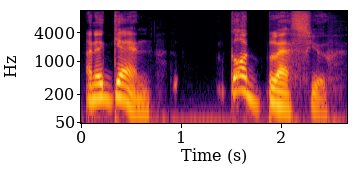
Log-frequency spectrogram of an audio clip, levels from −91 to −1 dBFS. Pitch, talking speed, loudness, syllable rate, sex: 135 Hz, 110 wpm, -17 LUFS, 3.8 syllables/s, male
